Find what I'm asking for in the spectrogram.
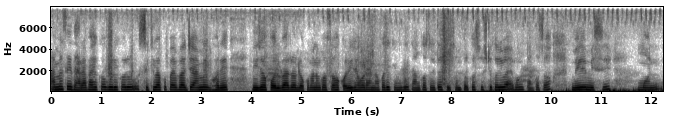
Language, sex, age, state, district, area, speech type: Odia, female, 45-60, Odisha, Subarnapur, urban, spontaneous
